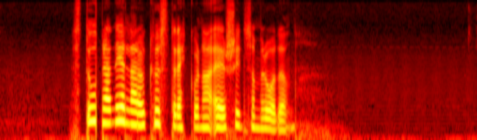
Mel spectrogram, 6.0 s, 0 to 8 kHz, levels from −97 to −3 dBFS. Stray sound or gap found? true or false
true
